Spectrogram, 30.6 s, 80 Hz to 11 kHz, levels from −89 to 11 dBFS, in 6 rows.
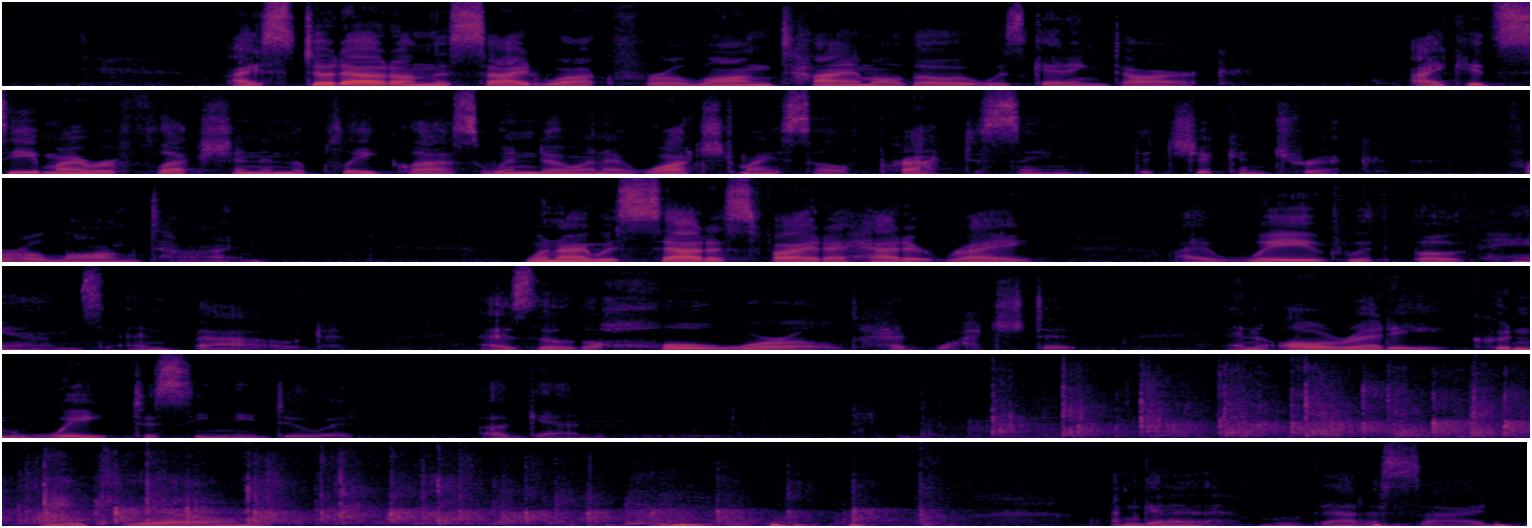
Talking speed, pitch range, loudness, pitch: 155 wpm, 100-135 Hz, -48 LUFS, 120 Hz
